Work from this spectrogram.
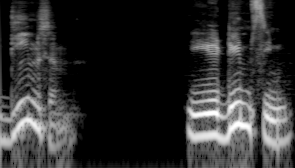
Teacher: deem is very big and he and him become very very very small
